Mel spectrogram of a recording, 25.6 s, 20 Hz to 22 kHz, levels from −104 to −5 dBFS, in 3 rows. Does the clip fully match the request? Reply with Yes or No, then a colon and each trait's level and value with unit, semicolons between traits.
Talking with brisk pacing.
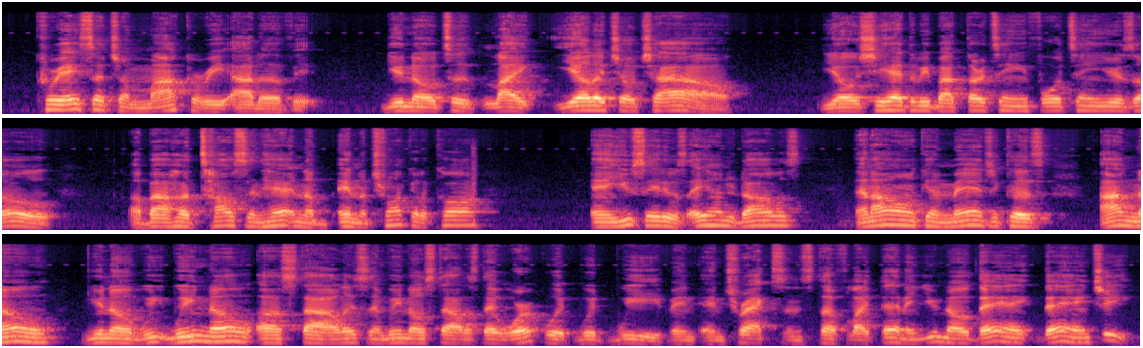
No: average, 195 wpm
